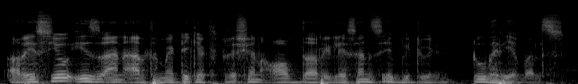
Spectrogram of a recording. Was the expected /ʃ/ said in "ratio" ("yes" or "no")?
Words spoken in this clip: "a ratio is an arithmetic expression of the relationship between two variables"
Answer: no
